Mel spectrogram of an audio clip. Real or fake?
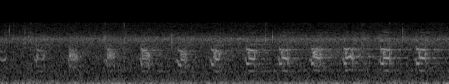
real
